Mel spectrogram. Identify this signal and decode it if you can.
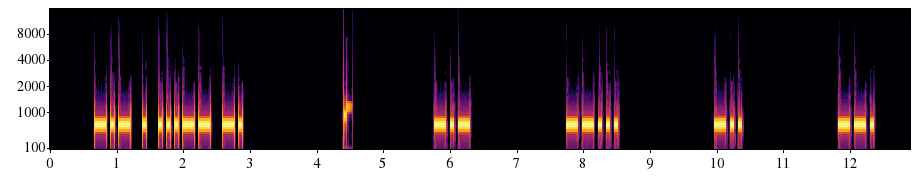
Morse code, heard as a keyed tone, about 20 wpm, spaced as for 9 wpm, 700 Hz. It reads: KE3N K7DG
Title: USA Call Signs - 4 Characters - 8x Character Spacing - 20wpm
